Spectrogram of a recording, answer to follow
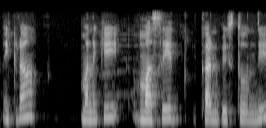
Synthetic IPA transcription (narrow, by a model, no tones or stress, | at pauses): ikːɐɽɐ | mɐnɐkimɐsiːd̪̚kɐnipist̪und̪i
